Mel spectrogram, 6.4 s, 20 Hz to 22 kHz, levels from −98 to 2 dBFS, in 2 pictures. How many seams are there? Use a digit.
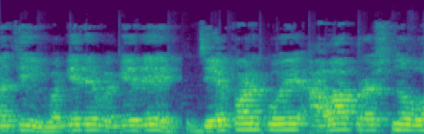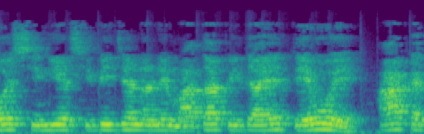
1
